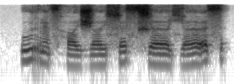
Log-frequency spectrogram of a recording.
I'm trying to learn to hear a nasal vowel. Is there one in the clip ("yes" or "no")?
yes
